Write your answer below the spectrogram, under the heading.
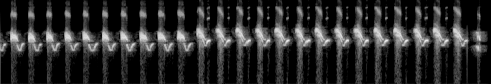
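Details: Oriental magpie-robin in competition form, with isian intended to demoralise rival birds. Strongly rhythmic series of paired high chirped notes, about two and a half per second, steady and loud, with no other sounds.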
